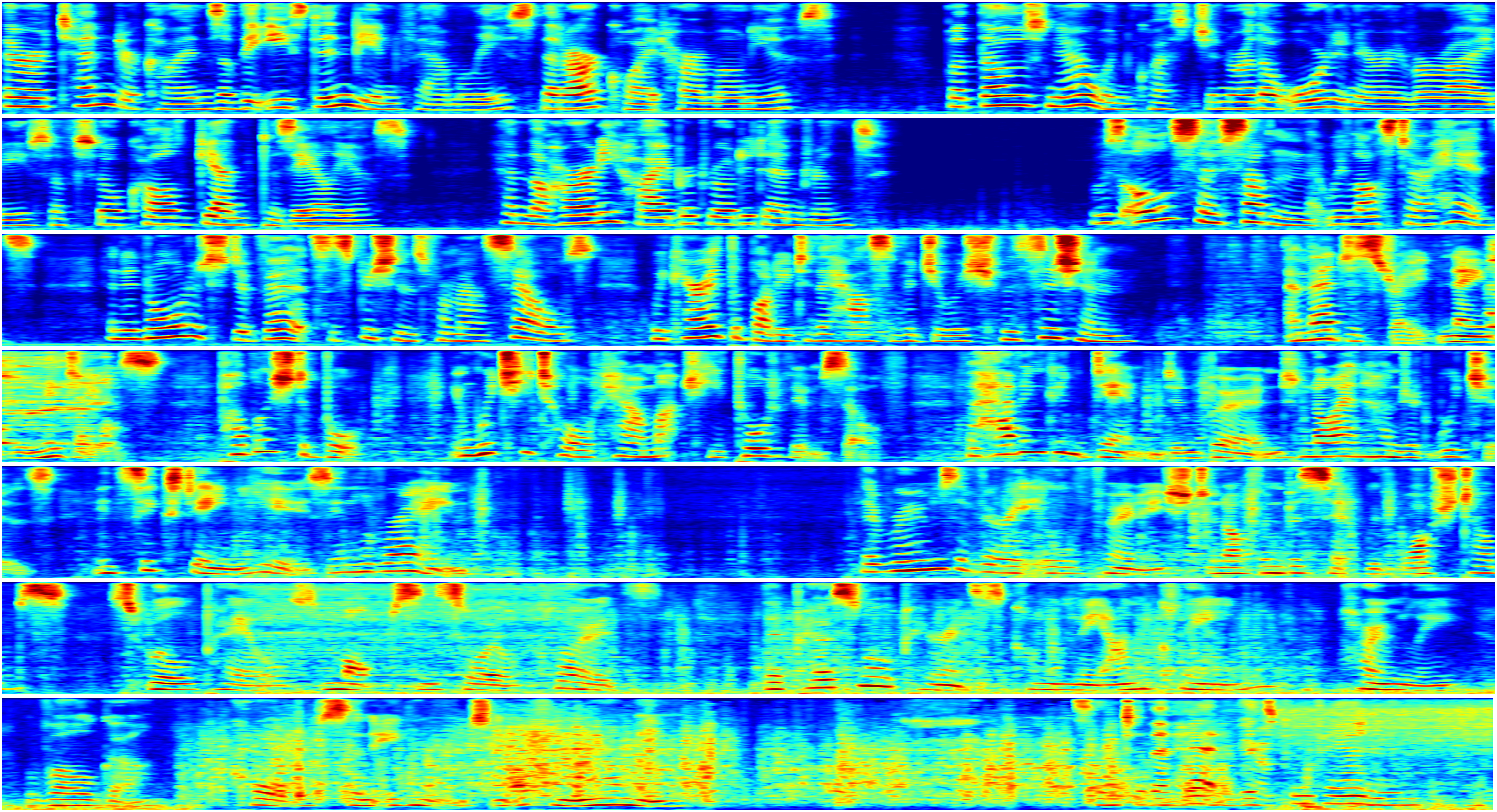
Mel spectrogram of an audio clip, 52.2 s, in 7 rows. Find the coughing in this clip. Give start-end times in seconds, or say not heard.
20.9-22.9.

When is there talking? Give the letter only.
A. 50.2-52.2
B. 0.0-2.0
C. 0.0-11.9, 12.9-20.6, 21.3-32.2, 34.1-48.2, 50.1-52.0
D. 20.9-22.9
C.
